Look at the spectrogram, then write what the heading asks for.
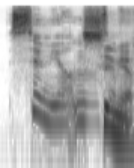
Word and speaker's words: Semur: Donc Adeline Chetaille, t'es comédienne de doublage, née le 26 mai 86 à Semur en Auxois. C'est comme ça que ça se prononce? Semur. Fiche. Ah, Semur, ok.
